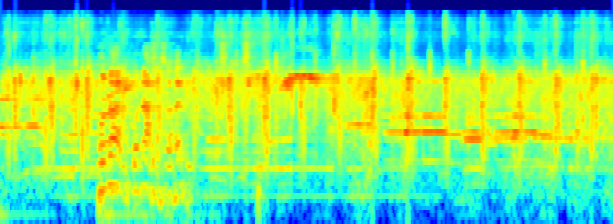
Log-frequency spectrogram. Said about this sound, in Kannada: ಚಪ್ಪಾಳೆ ದಯವಿಟ್ಟು.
